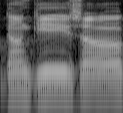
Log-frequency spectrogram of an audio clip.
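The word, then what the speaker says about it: γογγύζω: doing in the Bible the word grumble in the Greek is an onomatopoeia it sounds like the thing you're doing I love this word so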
